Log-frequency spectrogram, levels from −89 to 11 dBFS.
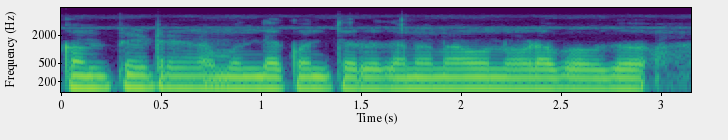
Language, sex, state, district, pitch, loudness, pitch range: Kannada, male, Karnataka, Koppal, 125 Hz, -14 LUFS, 125-130 Hz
